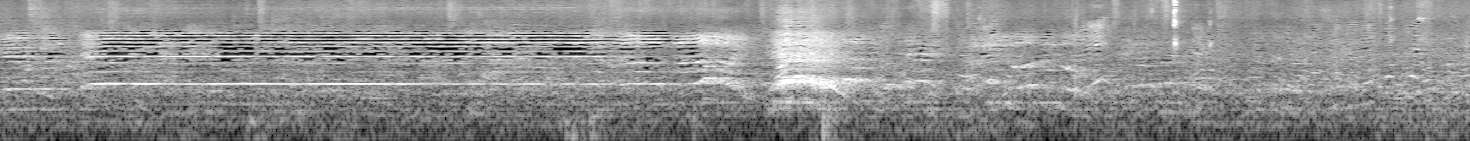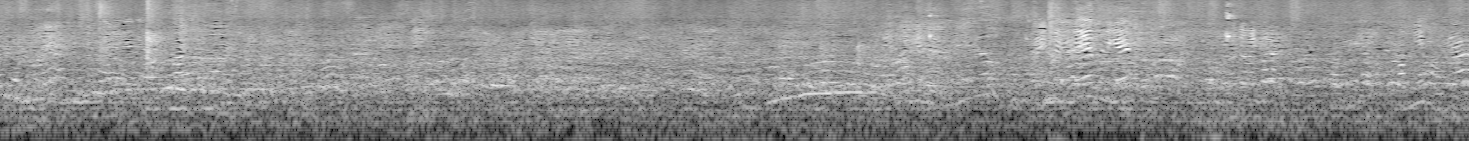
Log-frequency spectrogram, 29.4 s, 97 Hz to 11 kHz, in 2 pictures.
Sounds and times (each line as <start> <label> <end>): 7.1 shouts 8.8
